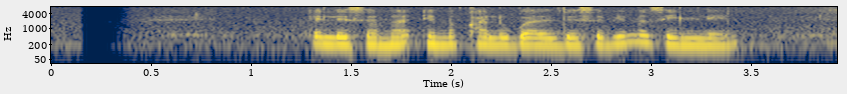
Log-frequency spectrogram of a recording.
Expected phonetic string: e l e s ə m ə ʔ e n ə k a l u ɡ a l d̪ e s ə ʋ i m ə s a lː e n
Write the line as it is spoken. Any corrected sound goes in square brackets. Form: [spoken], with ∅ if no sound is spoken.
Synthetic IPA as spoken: e l e s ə m ə ʔ e [m] ə k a l u ɡ a l d̪ e s ə ʋ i m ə s [i] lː e n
